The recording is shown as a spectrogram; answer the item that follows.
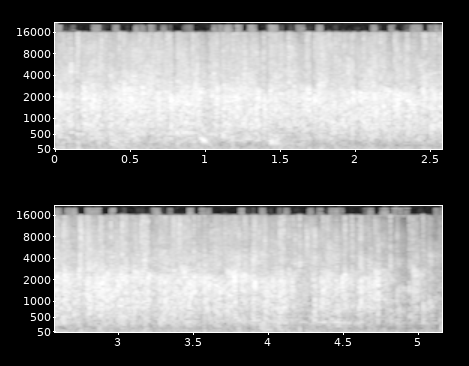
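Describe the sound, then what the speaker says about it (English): A studio audience at a children's puppet show gives a round of applause for a performer named Jack, a dense, loud burst of clapping that holds steady and then tapers off near the end. "Well, give him a round of applause"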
